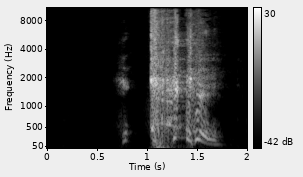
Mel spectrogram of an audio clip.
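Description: A man coughs once to clear his throat, a short rough cough about a second in, after a moment of quiet.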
